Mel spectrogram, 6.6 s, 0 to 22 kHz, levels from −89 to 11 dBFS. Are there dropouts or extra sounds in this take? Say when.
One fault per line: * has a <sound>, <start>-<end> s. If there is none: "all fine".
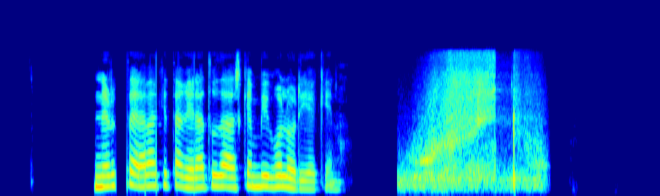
* has a dropout, 1.2-1.3 s
* has a whoosh, 4.0-5.5 s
